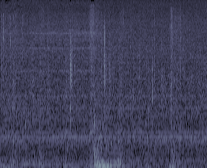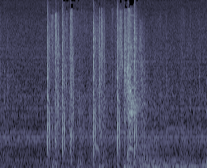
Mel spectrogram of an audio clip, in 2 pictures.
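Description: Heavy metal footsteps clank.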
